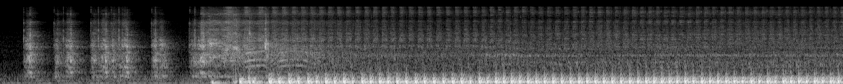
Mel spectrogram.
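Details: Up-spec daily motorcycle engine, aftermarket exhaust, just refitted and first start: brief crank, catches and settles into a steady even idle pulse about four per second, no knocks or rattles; healthy.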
